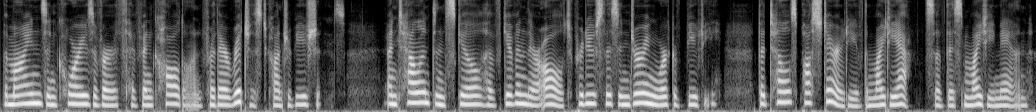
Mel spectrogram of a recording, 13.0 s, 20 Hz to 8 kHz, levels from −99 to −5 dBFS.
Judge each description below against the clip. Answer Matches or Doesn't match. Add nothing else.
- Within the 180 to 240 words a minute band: Matches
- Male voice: Doesn't match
